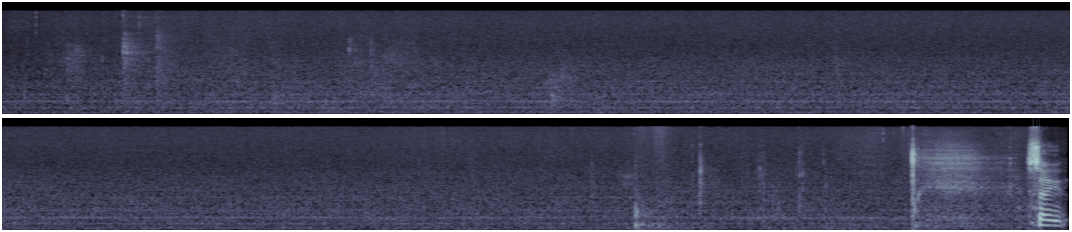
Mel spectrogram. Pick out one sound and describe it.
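A man speaks calmly at a distance.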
